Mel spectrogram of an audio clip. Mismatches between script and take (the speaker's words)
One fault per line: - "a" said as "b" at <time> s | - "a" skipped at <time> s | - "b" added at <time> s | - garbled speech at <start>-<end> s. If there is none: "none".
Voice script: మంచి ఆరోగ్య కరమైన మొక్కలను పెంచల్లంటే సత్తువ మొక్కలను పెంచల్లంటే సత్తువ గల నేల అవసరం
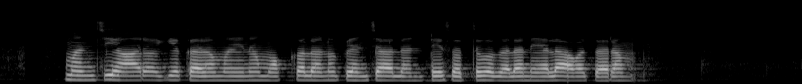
- "మొక్కలను పెంచల్లంటే సత్తువ" skipped at 4.9 s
